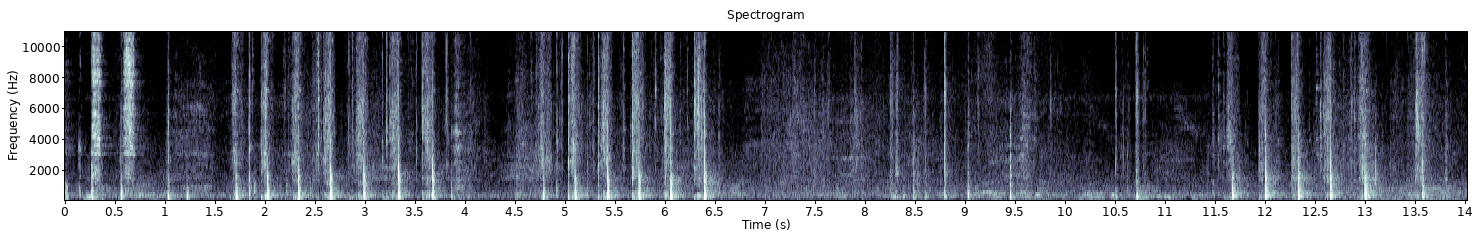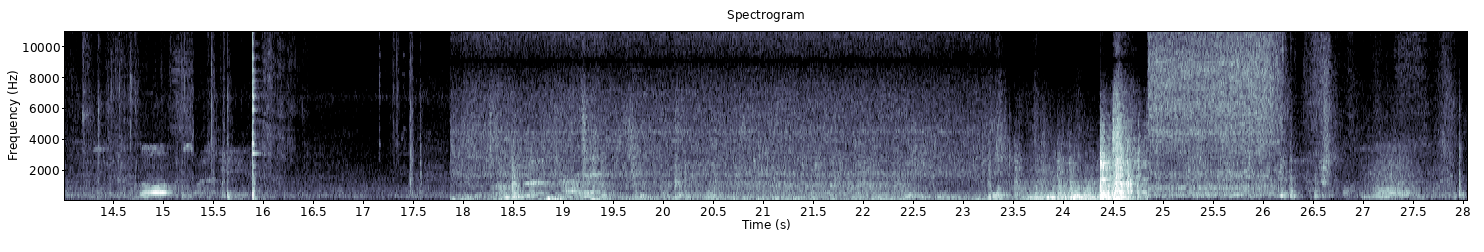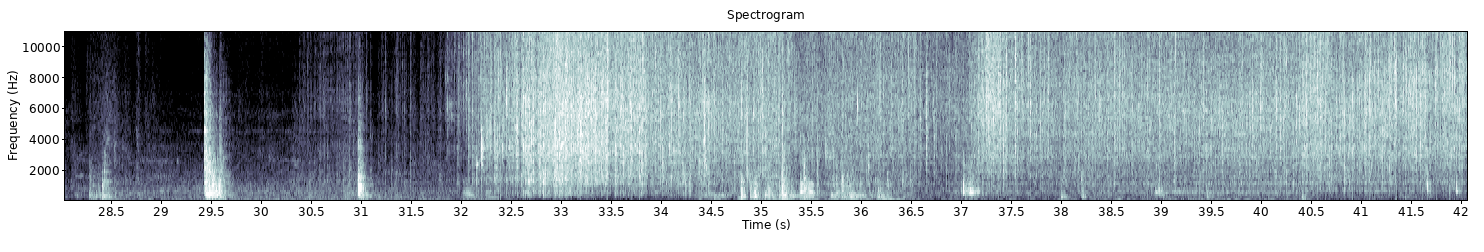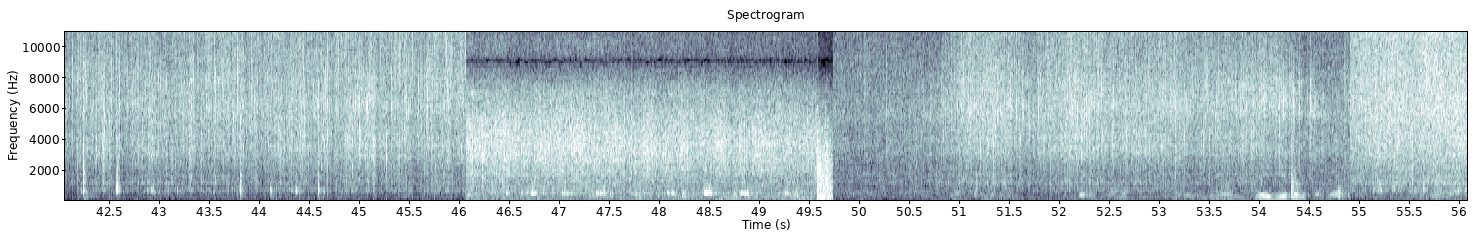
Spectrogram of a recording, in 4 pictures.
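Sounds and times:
oil hissing into frying pan: 0:32.0 - 0:56.0.

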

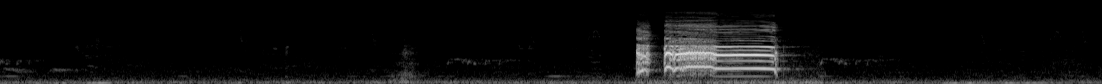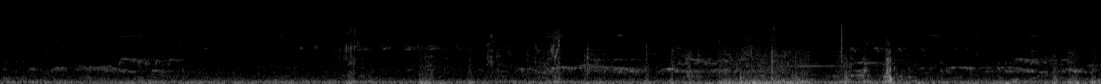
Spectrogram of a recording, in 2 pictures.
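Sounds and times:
rooster crowing: 0:06.4 - 0:08.1.

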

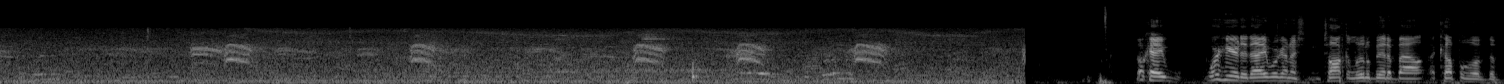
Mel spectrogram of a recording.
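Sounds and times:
low background noise: 0:00.0 - 0:15.0
crows cawing: 0:00.9 - 0:04.7, 0:05.3 - 0:07.8, 0:08.5 - 0:09.0.

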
